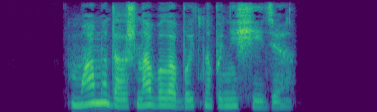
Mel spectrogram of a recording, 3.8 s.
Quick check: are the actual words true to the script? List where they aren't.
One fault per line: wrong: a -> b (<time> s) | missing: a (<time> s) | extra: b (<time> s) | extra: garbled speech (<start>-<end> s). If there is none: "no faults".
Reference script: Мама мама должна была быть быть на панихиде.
missing: мама (1.1 s)
missing: быть (2.0 s)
